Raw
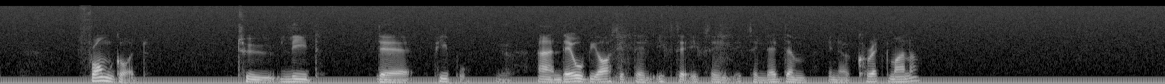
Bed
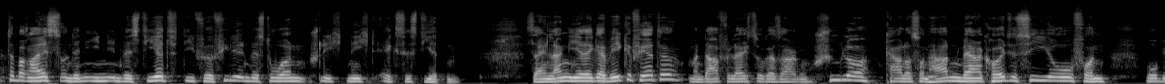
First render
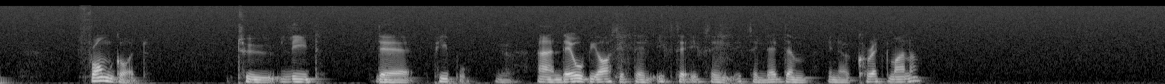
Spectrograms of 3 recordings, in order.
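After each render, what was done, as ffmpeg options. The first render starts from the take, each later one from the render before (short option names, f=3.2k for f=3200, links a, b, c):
-af "bandreject=f=60:t=h:w=6,bandreject=f=120:t=h:w=6,bandreject=f=180:t=h:w=6,bandreject=f=240:t=h:w=6,bandreject=f=300:t=h:w=6"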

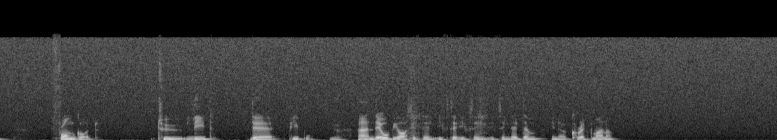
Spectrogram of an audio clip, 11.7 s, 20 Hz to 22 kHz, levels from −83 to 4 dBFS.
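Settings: -af "afftdn=nr=7:nf=-38"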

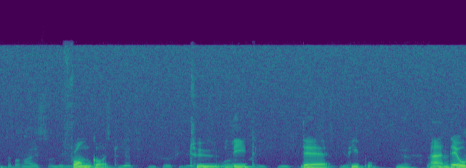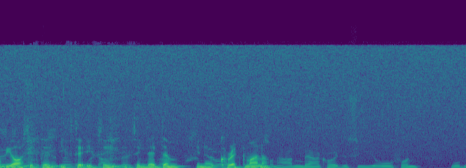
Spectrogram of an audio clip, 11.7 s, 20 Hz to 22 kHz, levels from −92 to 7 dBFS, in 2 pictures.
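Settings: -filter_complex "[1:a]volume=-15.5dB[a];[0:a][a]amix=inputs=2:normalize=0"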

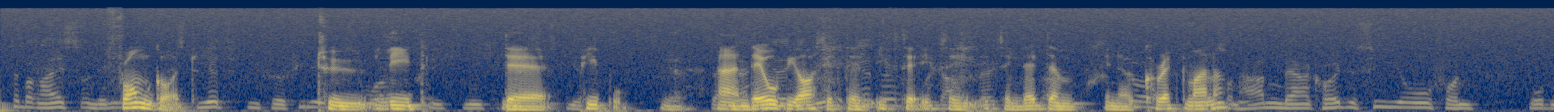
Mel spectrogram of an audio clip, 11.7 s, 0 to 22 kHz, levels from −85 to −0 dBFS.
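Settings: -af "volume=5.5dB,alimiter=limit=-1dB:level=0:latency=1"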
